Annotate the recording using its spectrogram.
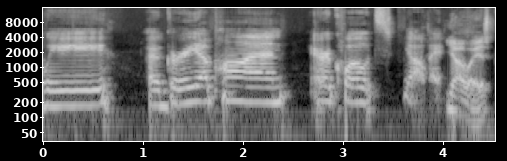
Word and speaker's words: Yahweh: Originally, we thought it was Jehovah. – Yeah, for a long time, English scholars were committed to Jehovah. – And now we think it's closer to Yahweh.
